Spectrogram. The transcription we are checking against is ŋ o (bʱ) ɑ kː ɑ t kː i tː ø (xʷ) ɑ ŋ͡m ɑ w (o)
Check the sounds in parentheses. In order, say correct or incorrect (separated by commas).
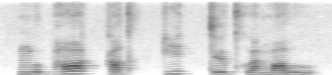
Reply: correct, incorrect, incorrect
